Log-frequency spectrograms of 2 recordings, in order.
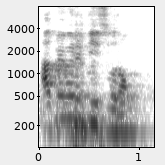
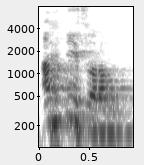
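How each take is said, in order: First: The name is said with all its syllables. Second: The name is squeezed into fewer syllables. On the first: This is the standard form of the name. "நீங்க எல்லாம் நல்லா சொல்றீங்க" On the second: This is how the locals say the name. "அம்தீஸ்வரம் அப்படின்னு சொன்னாதான் அங்க இருக்கிறவங்களுக்கு அது தெரிய வருது"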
